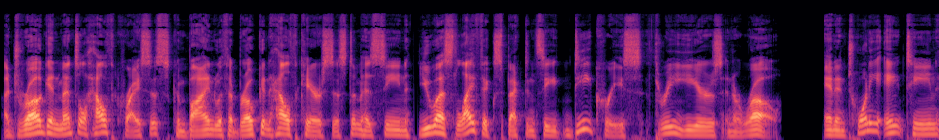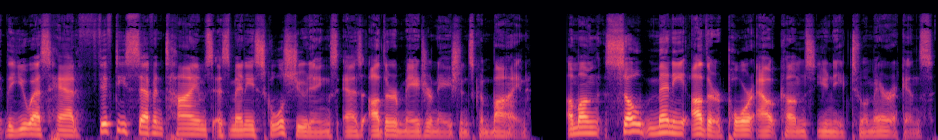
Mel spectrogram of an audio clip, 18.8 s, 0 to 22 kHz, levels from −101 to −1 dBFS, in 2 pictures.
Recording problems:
none

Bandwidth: 15 kHz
